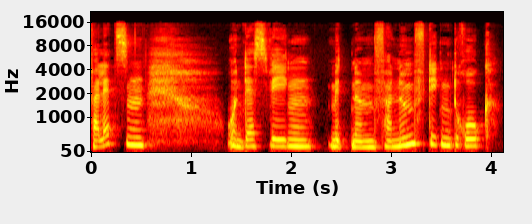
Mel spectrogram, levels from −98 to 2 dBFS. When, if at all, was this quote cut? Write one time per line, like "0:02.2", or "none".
0:02.3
